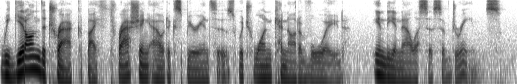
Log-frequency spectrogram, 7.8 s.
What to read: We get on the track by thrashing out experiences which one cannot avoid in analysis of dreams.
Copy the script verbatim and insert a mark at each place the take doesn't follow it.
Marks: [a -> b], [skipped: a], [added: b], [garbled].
We get on the track by thrashing out experiences which one cannot avoid in [added: the] analysis of dreams.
